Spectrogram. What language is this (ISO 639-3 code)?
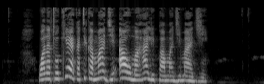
swa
